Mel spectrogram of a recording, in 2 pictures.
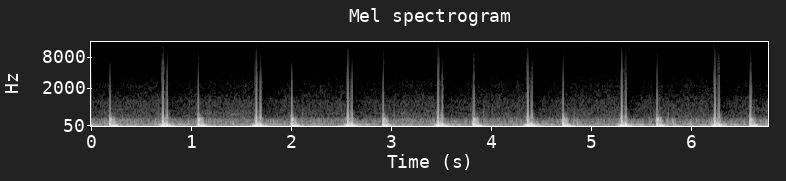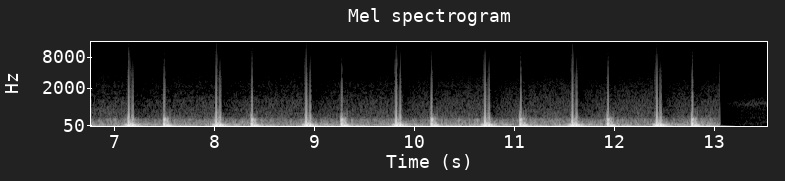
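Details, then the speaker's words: Normal heart sounds of a healthy 16-year-old girl, the first recorded digital stethoscope sound, heard over the tricuspid valve area: crisp, regular paired sounds at about 67 beats a minute, no extra noises. "सबसे पहले एक स्वस्थ 16 वर्षीय लड़की के हृदय की धड़कन को रिकॉर्ड किया गया। जैसा कि ट्रास्किप्टिक बॉल क्षेत्र पर डिजिटल स्कोप से सुना गया।"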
